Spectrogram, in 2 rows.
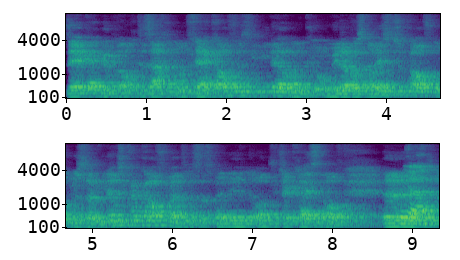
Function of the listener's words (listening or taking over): listening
